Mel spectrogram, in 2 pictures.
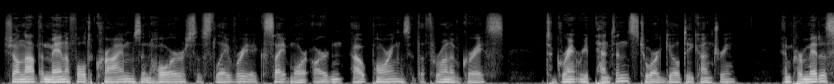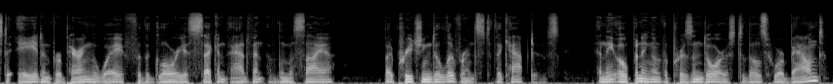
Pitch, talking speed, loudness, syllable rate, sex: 110 Hz, 215 wpm, -21 LUFS, 6.6 syllables/s, male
